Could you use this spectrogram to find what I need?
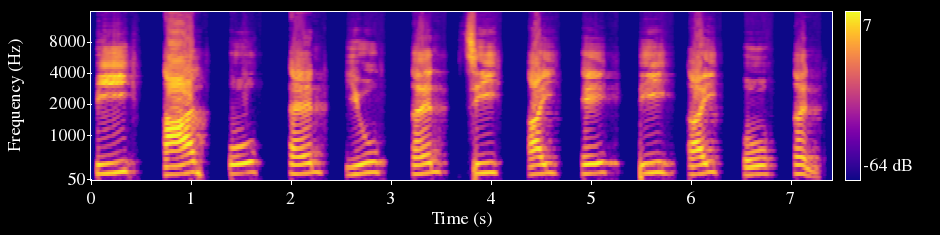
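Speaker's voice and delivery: slow letters, each one drawn out; teacher dictating the spelling slowly; slow spelling dictation. Shown as a demonstration. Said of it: "एक बार repeat करेंगे फिर से".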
